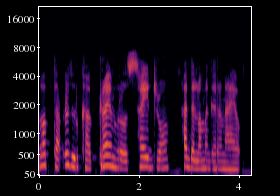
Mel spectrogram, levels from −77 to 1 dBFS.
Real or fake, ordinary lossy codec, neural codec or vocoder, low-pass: fake; none; codec, 16 kHz, 2 kbps, X-Codec, HuBERT features, trained on general audio; 7.2 kHz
